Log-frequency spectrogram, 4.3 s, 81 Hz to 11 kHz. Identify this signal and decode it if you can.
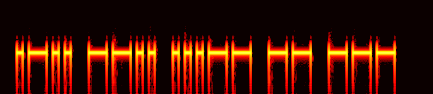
Morse code, heard as a keyed tone, about 20 wpm, 700 Hz. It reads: LZ3MO
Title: DXCC-100 Call Signs - 5 Characters - Repeated 2x - 20wpm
